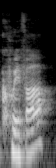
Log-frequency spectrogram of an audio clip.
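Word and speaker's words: QuiVr: and a this is so awesome it's called quiver it's spelled Qi VR and it's basically um it's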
